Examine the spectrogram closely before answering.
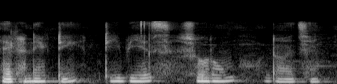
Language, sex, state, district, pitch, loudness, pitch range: Bengali, male, Tripura, West Tripura, 145 Hz, -21 LUFS, 125-150 Hz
